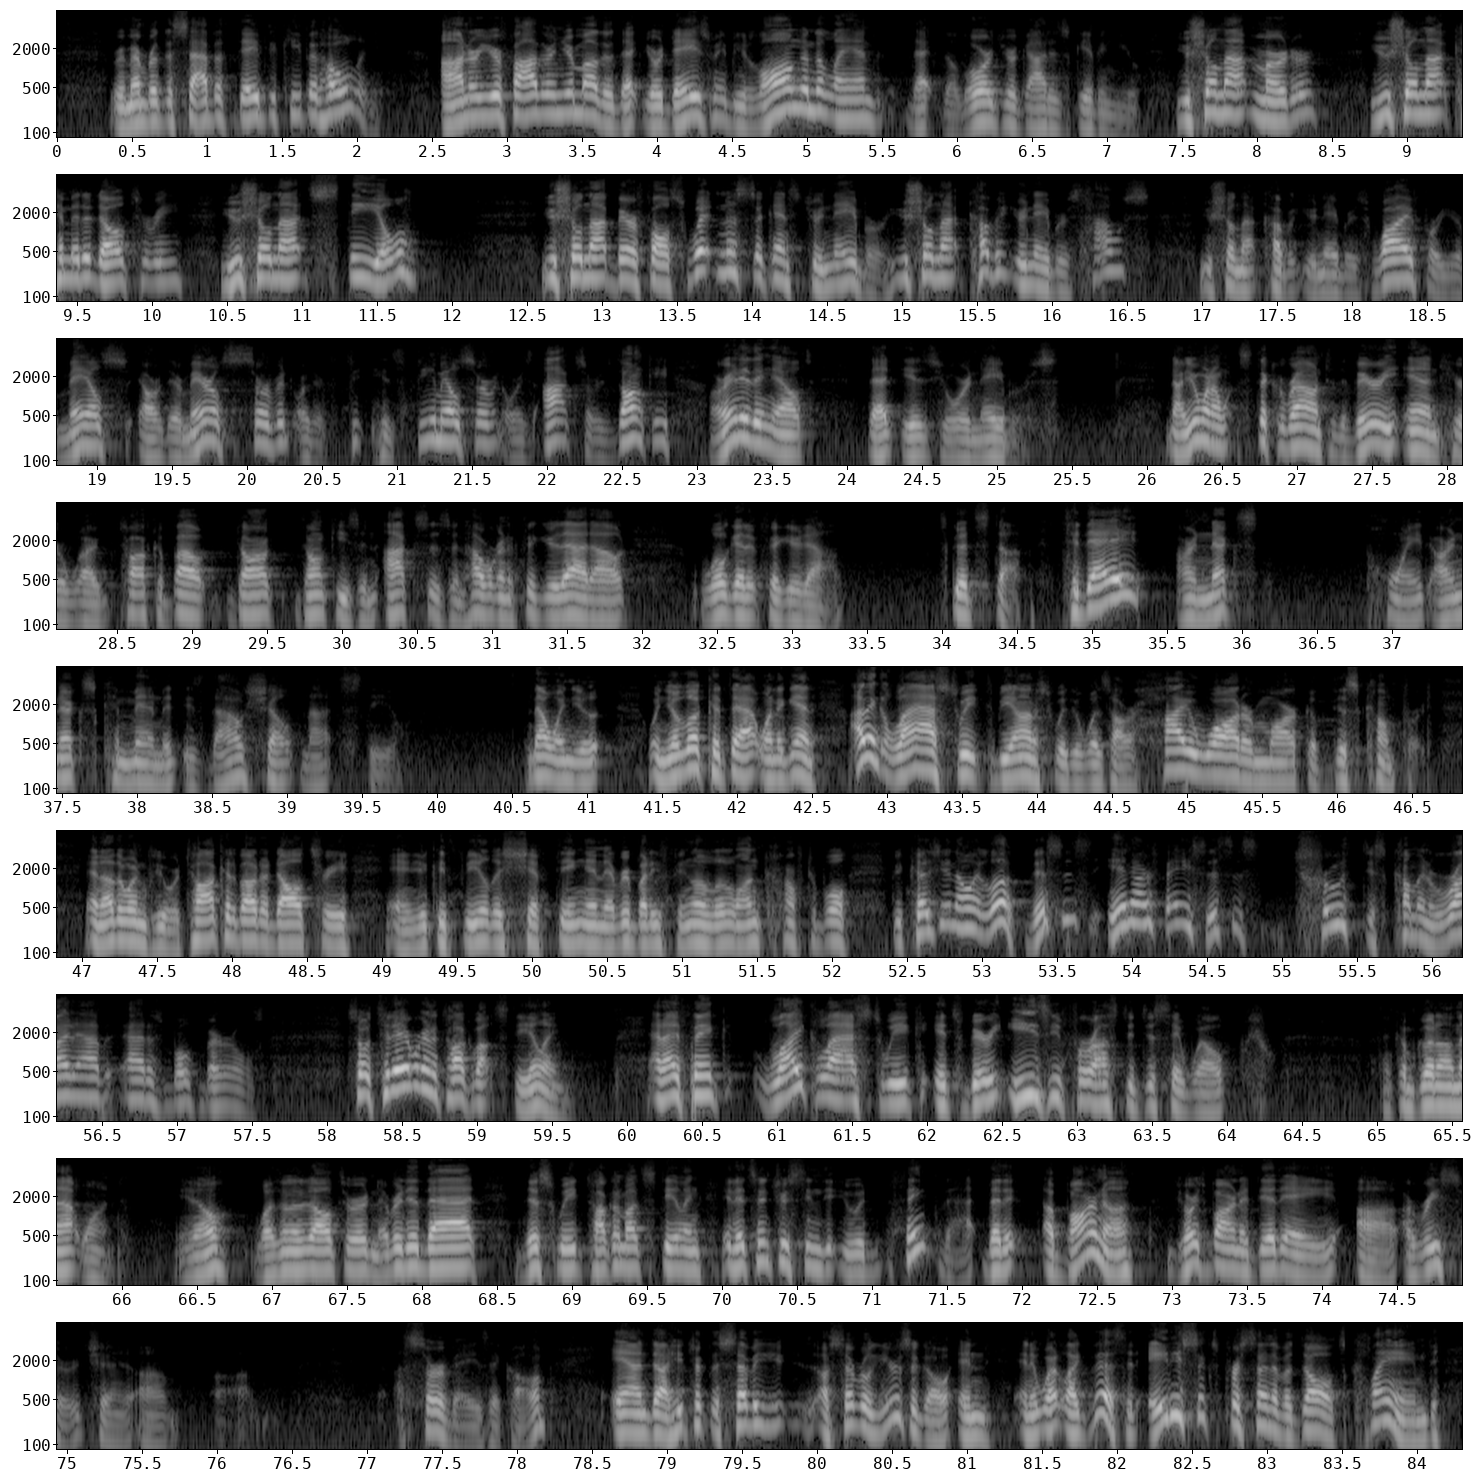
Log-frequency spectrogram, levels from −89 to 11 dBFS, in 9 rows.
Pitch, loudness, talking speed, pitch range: 150 Hz, -30 LUFS, 210 wpm, 130-185 Hz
